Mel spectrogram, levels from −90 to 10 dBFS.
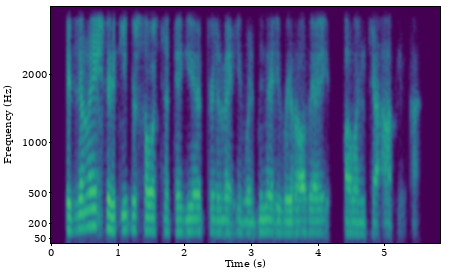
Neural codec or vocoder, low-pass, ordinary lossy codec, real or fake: codec, 16 kHz, 1 kbps, FreqCodec, smaller model; 3.6 kHz; Opus, 32 kbps; fake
